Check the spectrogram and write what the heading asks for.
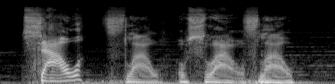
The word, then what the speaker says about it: Slough: Slough. It's spelled like American, we would say it's Slough, but it's Slough over there.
